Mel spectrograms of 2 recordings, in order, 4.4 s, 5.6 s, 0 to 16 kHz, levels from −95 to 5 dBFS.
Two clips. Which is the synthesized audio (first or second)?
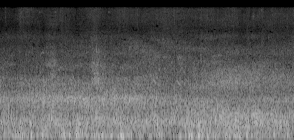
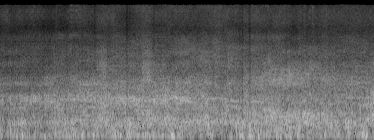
second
